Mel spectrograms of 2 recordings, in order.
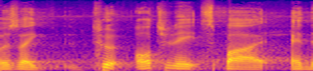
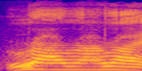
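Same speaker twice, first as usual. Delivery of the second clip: mock yelling; 10 semitones higher, slower than usual.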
